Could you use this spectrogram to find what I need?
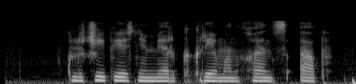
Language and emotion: Russian, neutral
